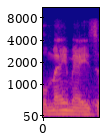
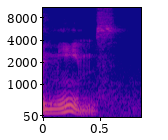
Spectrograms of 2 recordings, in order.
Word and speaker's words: memes: Well, he's paying like people like just doing like awful maymays of him, and it turns out that he's paying for them. – I don't know if I know anybody else who pronounces it maymays. I would say memes.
